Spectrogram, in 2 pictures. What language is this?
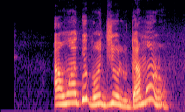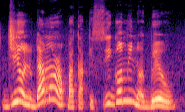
Yoruba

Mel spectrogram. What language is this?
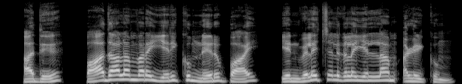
Tamil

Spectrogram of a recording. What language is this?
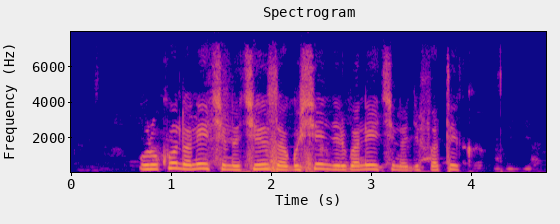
Kinyarwanda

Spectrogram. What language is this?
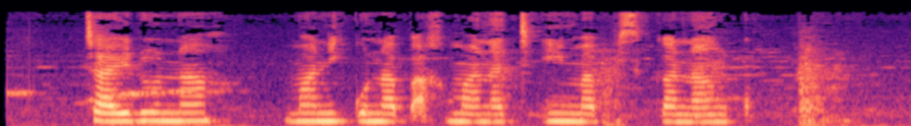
Sihuas Ancash Quechua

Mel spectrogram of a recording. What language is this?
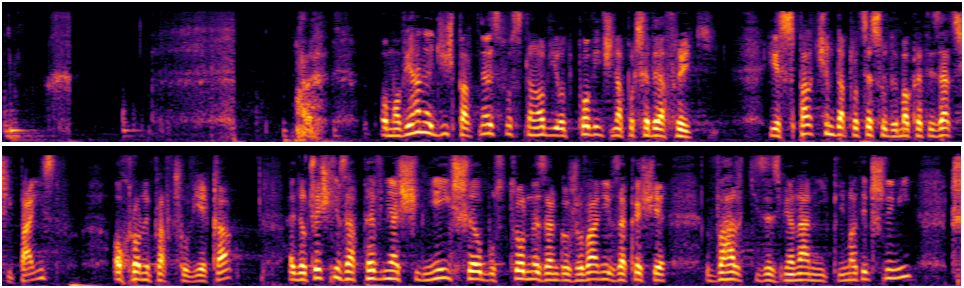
Polish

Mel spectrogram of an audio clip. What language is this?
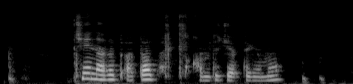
Mongolian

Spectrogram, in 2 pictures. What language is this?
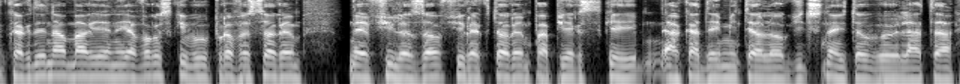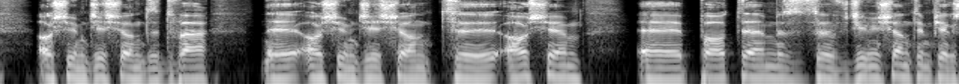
Polish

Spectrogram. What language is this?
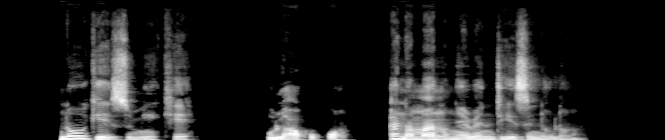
Igbo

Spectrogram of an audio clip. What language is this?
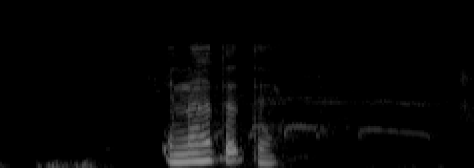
Santali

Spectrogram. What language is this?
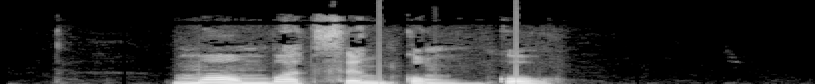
Ngomba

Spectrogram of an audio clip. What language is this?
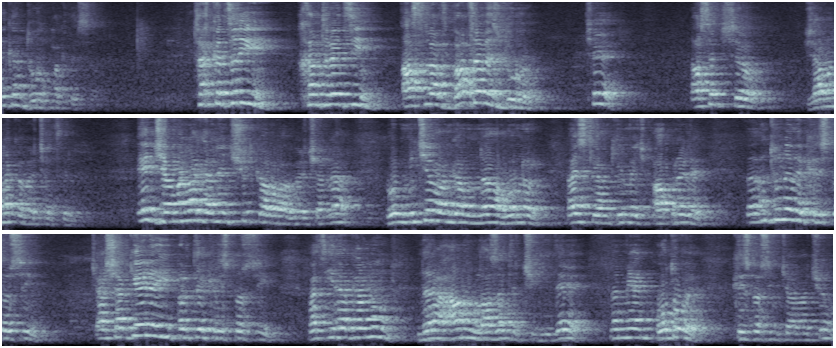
Bulgarian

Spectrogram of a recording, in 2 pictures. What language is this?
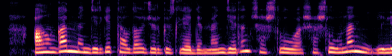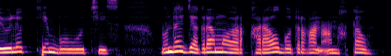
Kazakh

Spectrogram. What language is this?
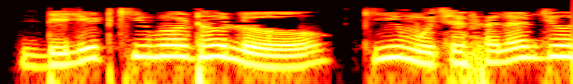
Bangla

